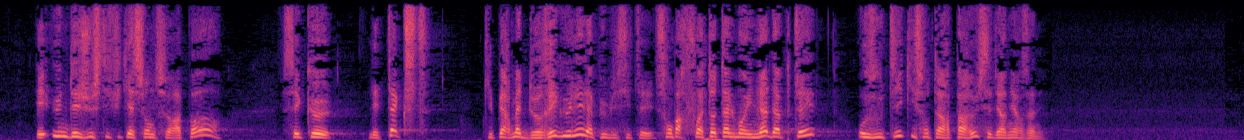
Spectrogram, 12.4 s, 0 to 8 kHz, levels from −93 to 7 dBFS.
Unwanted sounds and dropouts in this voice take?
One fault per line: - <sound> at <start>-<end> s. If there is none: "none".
none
